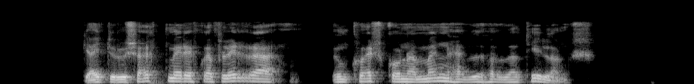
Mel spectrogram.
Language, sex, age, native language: Icelandic, male, 40-49, Icelandic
